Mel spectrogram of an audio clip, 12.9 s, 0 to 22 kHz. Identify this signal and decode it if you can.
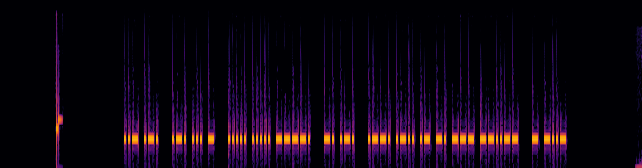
Morse code, heard as a keyed tone, about 30 wpm, 700 Hz. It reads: UR RST 559 NR PLANO, TX
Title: Practice QSO - Exchange 1 - Beginning - 30wpm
